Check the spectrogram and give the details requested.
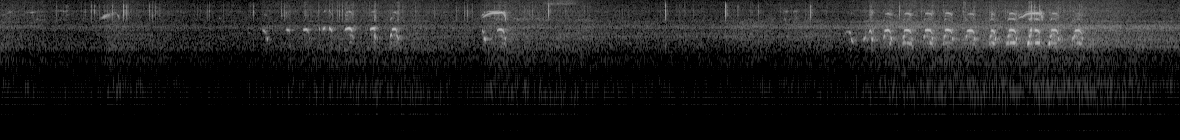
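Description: Birds calling: two runs of quick, evenly spaced chirps, the second longer at about six a second, with a few short rising whistles between them.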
